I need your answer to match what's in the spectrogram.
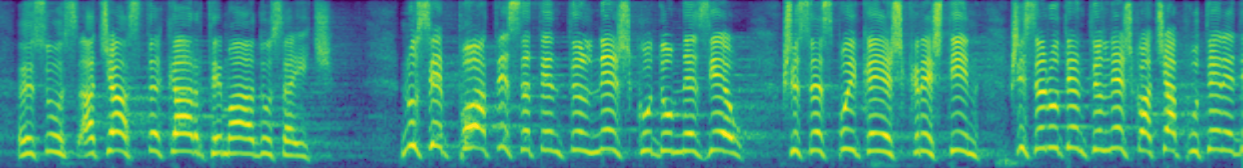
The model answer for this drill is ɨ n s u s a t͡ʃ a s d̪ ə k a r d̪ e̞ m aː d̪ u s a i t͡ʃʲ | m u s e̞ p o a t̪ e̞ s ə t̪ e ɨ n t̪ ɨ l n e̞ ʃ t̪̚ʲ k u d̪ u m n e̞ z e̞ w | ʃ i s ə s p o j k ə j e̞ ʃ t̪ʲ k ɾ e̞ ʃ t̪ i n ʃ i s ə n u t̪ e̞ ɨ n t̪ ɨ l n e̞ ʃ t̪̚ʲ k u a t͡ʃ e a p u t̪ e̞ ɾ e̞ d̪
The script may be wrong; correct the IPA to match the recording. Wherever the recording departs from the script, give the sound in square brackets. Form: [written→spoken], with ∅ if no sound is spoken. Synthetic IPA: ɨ n s u s a t͡ʃ a s [d̪→t̪] ə k a r [d̪→t̪] e̞ m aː d̪ u s a i t͡ʃʲ | [m→n] u s e̞ p o a t̪ e̞ s ə t̪ e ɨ n t̪ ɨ l n e̞ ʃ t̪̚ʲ k u d̪ u m n e̞ z e̞ w | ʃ i s ə s p [o→u] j k ə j e̞ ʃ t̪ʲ k ɾ e̞ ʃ t̪ i n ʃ i s ə n u t̪ e̞ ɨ n t̪ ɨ l n e̞ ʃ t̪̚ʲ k u a t͡ʃ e a p u t̪ e̞ ɾ e̞ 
